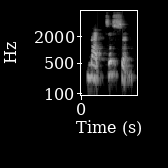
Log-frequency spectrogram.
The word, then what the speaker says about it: magician: But another word, magician, the stress shifts to the second syllable, J.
